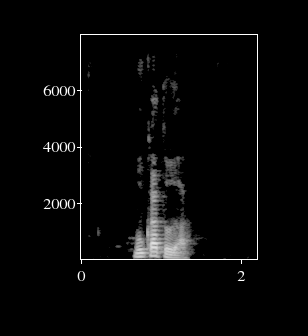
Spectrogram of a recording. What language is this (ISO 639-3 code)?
eus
